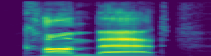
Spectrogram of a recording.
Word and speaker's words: combat: it as a verb we say combat whereas if we're using it as a noun like there's a lot of combat going on in that battle or in that war then we put the stress on the first syllable so the noun combat the verb to combat and so we're combating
